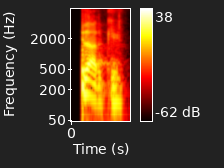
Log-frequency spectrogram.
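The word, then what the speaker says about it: hierarchy: Guarantee हिरार्की HIE होता है बच्चे, हिरार्की, और उसको पढ़ते क्या है, हिरार्की, हायरार्की, हायरार्की, occurrences, occurrences.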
